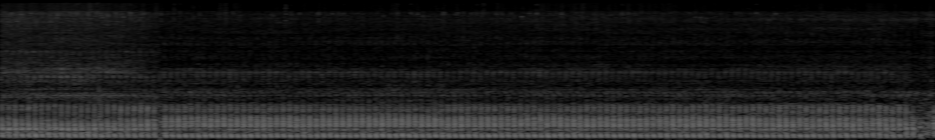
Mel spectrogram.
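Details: Briggs & Stratton-powered "Piglet" minibike, rusty rescue project run with choke after clutch prep; the idle may be set a little high and the sprocket has bad runout. A small single putters at an even beat of about four pulses a second; it runs but is sketchy.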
